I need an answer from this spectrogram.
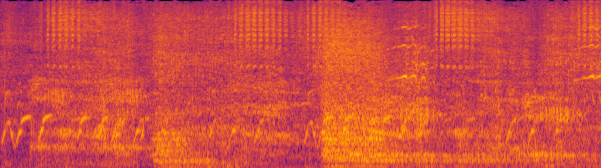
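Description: A layered mix of wild-animal sound effects, with big-cat roars that swell loudly about a second and a half in and again around three seconds, over shorter animal calls.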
